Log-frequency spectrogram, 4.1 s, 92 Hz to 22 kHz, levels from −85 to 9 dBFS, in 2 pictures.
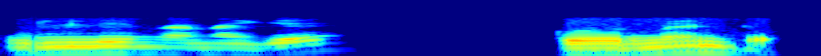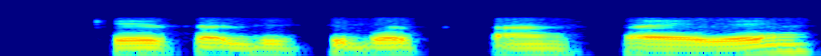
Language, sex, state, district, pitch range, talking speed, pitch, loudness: Kannada, male, Karnataka, Dharwad, 105-115 Hz, 100 wpm, 110 Hz, -27 LUFS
